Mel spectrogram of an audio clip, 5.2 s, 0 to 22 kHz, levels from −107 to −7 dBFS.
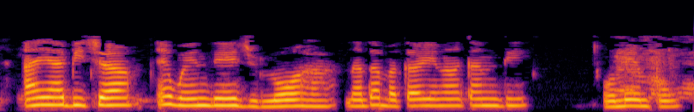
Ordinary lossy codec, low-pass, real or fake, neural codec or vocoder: MP3, 24 kbps; 7.2 kHz; real; none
